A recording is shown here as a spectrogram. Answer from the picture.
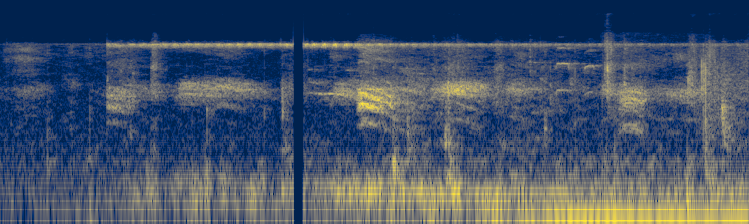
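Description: Birds calling outdoors with repeated harsh, caw-like calls, starting about a second in over a thin, steady high-pitched whine.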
